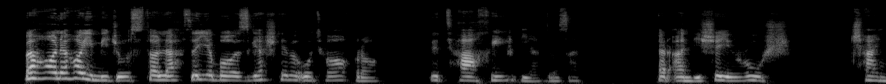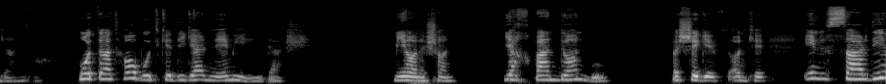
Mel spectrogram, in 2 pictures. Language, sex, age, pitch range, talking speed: Persian, female, 30-49, 175-245 Hz, 100 wpm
